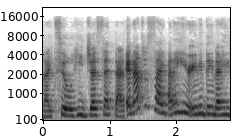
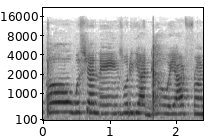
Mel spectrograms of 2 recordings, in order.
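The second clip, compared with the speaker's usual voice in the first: lightly voiced chatty girls, higher and softer; light higher-pitched mock of the other girls; imitating friendly girls; 4 semitones higher, 3 dB quieter than usual. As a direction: mimic polite small talk, lifted in pitch. Acting out the girls' small talk.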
